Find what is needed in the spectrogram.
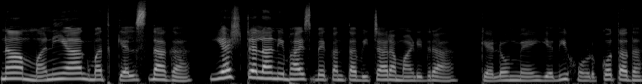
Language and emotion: Kannada, fearful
